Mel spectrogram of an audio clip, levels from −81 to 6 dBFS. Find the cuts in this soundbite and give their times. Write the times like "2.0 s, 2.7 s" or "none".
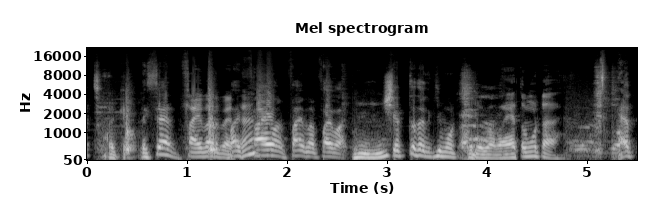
2.6 s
